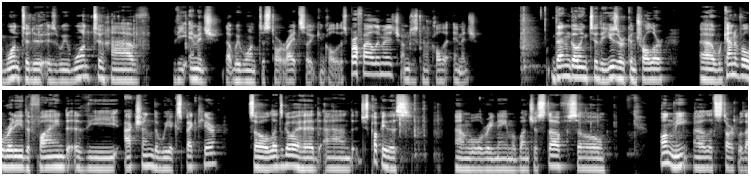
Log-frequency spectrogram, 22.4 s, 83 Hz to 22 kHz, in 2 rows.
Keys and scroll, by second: 0.7 Tab, 2.9 ctrl+s, 6.1 ctrl+s, 6.2 ctrl+shift+n, 7.7 ctrl+shift+n, 16.0 ctrl+c, 17.7 ctrl+v, 19.8 ctrl+BackSpace, 22.1 ctrl+w.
